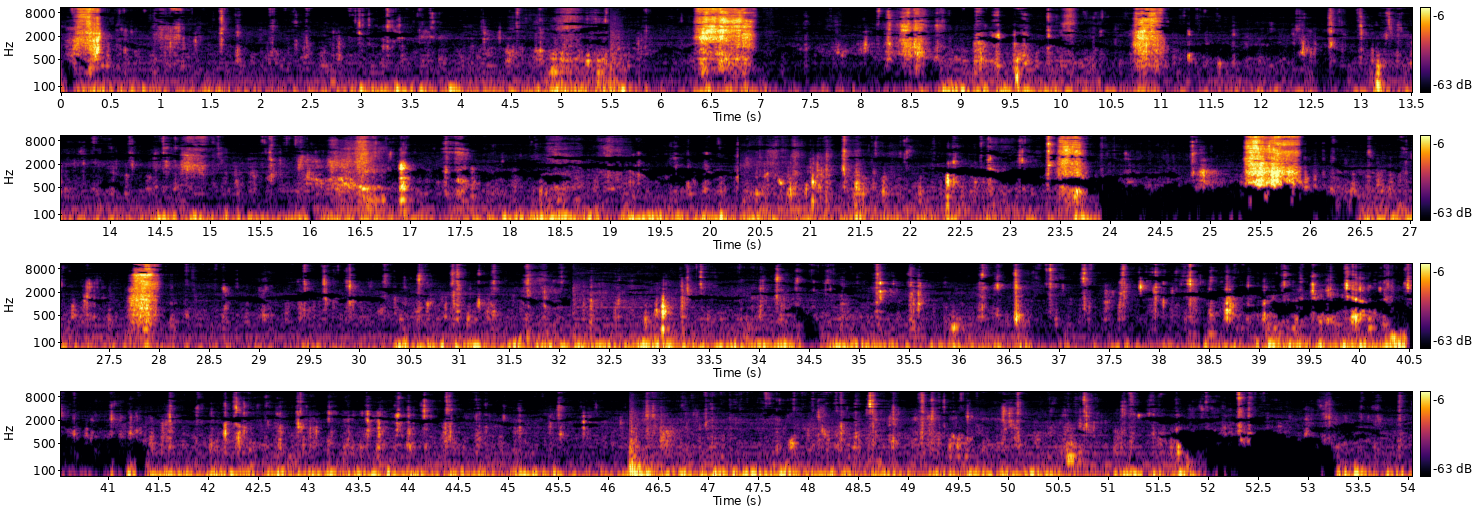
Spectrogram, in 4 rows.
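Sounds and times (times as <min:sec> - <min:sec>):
people chewing food: 0:00.0 - 0:54.0
sharp noises: 0:24.8 - 0:26.0.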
